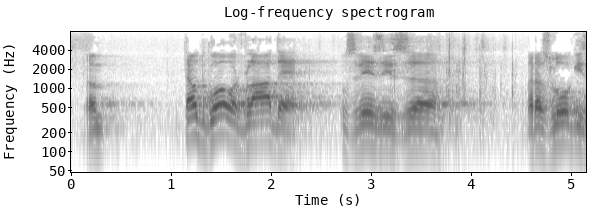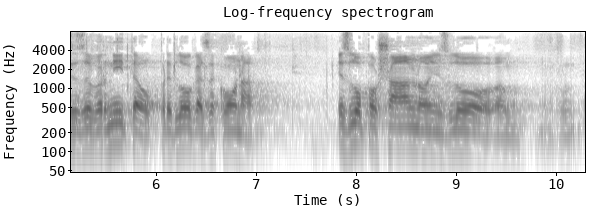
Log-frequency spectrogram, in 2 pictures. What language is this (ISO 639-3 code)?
slv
